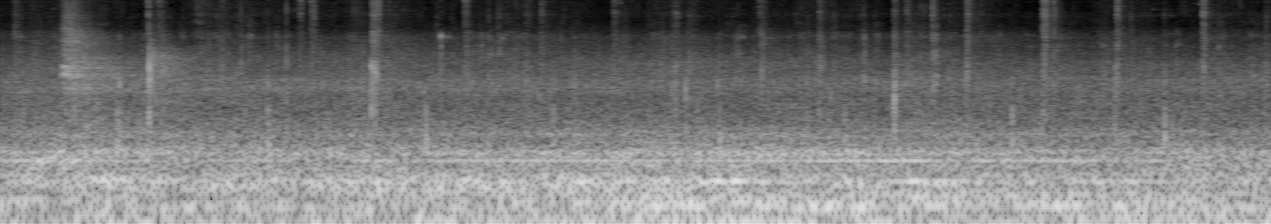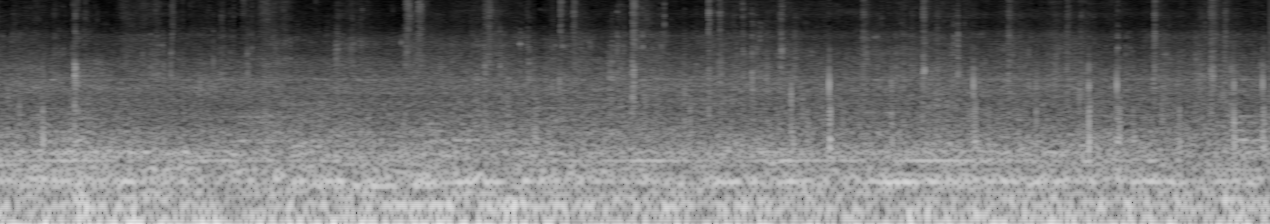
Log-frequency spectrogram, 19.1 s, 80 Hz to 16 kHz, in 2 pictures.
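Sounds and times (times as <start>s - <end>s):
footsteps on tiled platform: 0.0s - 19.0s
metro station rumble and hum: 0.0s - 19.0s.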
